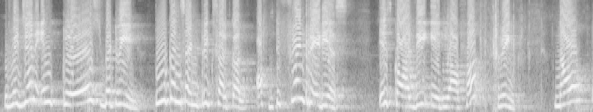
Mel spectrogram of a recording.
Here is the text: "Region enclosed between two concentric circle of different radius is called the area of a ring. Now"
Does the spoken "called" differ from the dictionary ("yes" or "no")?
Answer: no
